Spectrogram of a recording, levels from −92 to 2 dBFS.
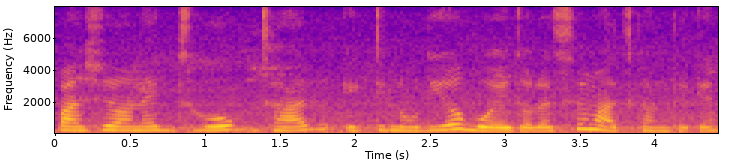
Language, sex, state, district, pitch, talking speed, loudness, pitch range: Bengali, female, West Bengal, North 24 Parganas, 230 Hz, 120 wpm, -16 LUFS, 215-245 Hz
